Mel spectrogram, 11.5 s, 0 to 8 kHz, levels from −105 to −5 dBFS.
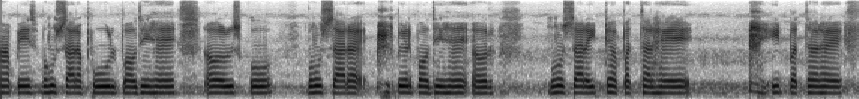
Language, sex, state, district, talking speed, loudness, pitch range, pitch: Chhattisgarhi, female, Chhattisgarh, Korba, 110 wpm, -14 LUFS, 185-195 Hz, 190 Hz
